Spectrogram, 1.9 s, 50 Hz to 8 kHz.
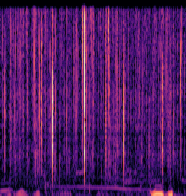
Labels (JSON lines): {"label": "biophony, cascading saw", "recorder": "SoundTrap 600 or HydroMoth"}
